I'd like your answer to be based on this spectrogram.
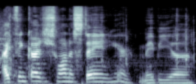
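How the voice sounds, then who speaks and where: A man's voice: high-pitched, normal speed, faint music behind. A young man giving scared, jumpy, exclaiming commentary as a horror game streamer. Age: teenager or young adult. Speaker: gaming streamer. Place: small home room.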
